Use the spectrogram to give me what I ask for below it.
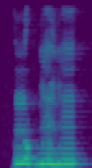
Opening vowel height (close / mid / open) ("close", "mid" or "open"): close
